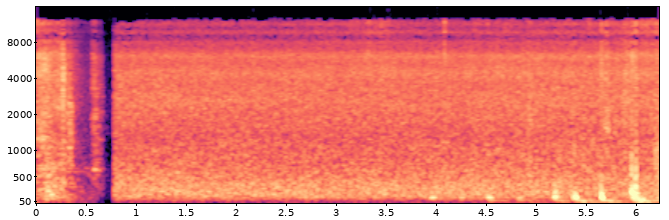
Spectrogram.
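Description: Faint, steady background hiss, cut off for a moment by a brief dropout to dead silence just under a second in. A few soft, low knocks come near the end.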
